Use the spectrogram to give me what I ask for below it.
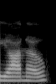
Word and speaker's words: Llano: I say Llano because I'm in southern Arizona. And that's how you say it. It's 2 L's, ANO. And this was in Vernon Parish.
